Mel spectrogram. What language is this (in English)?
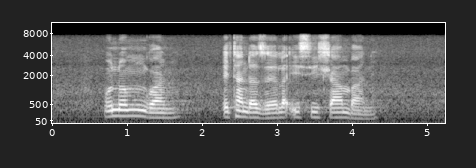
Xhosa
